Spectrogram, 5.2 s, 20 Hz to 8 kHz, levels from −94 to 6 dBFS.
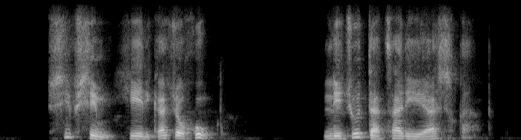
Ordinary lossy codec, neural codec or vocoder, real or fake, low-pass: Opus, 24 kbps; none; real; 7.2 kHz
